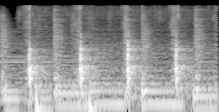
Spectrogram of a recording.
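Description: A knife slicing fresh ginger root on a wooden chopping board, with a sharp knock each time the blade strikes the board, about two cuts a second.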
